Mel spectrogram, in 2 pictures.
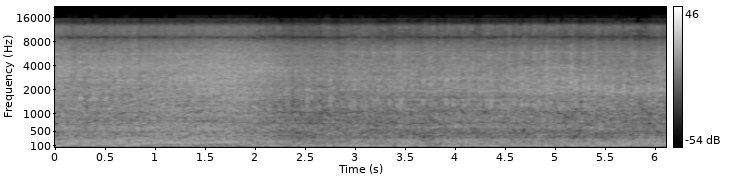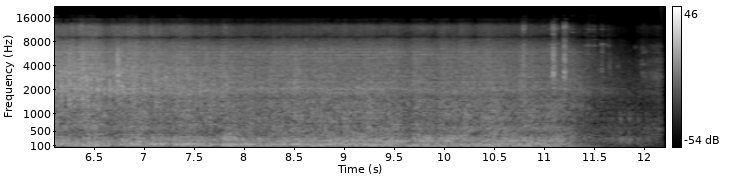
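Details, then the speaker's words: Mini Ford F-150 pickup at cold start: rough idle with an uneven clocking knock, roughly three a second; leak-down test afterwards shows heavy cylinder leakage, cause still unknown. "And I just want to start it up for you guys really quick so you can hear what it sounds like. You kind of hear like a clocking noise."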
